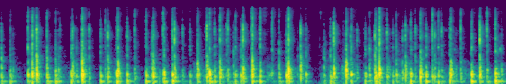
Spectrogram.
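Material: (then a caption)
Plastic. A large white plastic milk bottle, held sideways, is tapped and scratched along its body with fingertips and nails. Quick, uneven taps and clicks come in dense runs with short, dry, hollow knocks and light scratching between them, over a faint low hum.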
